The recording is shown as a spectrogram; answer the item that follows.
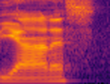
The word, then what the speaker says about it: Giannis: I'm aware that that starts with a G. But Y was hard, and it sounds like a Y when you say his name. So we're going to go with Giannis.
